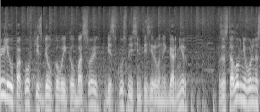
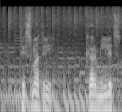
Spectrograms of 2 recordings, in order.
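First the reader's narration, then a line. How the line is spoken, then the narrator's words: Confused mutter. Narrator (Russian): растерянно пробормотал Ларионов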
